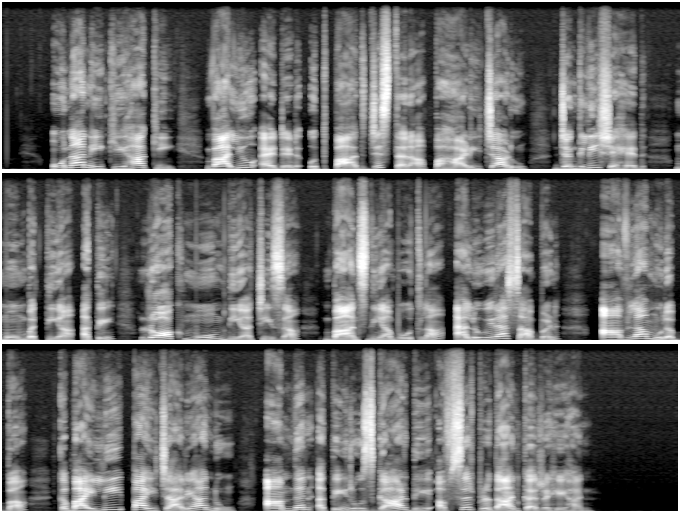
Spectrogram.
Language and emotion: Punjabi, neutral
